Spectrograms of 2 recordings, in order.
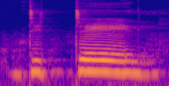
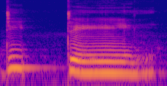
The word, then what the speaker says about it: detail: One more word I have, detail. D, because stress is here. Detail. Detail.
